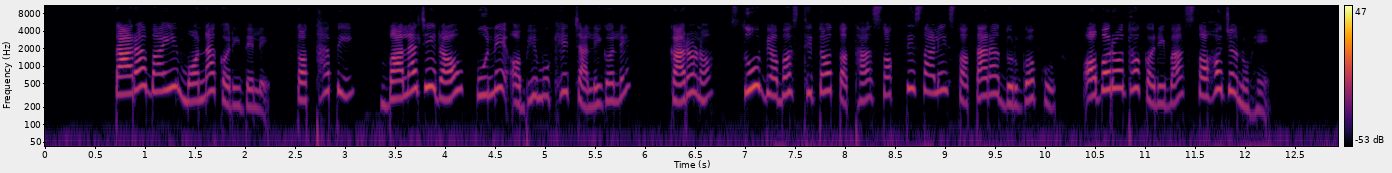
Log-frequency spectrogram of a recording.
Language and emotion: Odia, neutral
